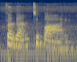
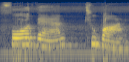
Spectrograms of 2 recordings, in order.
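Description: First: The small words are reduced to weak vowels. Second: Each small word is said fully and clearly. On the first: "فهنا صارت weak form" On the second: "كل واحدة على حدة وبال strong form"

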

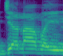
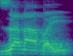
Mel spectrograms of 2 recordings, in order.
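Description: First: The first consonant is a palatal 'j' sound. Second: The first consonant is a dental-alveolar 'dz' sound. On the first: The speaker calls it wrong. "जनाबाई नाही" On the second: The speaker calls it right. "दंतमुलीय उच्चार आहे"

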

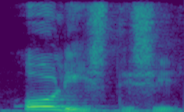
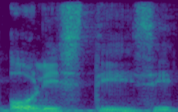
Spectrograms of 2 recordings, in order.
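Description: First: The stress is on the third-to-last syllable. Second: The stress is on the second-to-last syllable. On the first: The speaker calls it right. "la pronuncia corretta sarà olistisi, cioè la parola resta proparossitona" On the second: The speaker calls it wrong. "l'accento dovrebbe cadere sulla penultima"

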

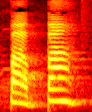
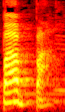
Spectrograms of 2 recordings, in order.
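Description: First: The stress is on the last syllable. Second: The stress is on the first syllable. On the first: It means one's father. "Cuando lleva tilde nos referimos a nuestro padre" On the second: It means a vegetable. "sin tilde diría papa"

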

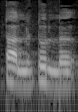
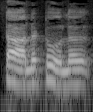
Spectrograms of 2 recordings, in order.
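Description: First: Both words are said with short vowels. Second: Both words are said with long vowels. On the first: The speaker calls it wrong. "ਇਸ ਨੂੰ ਢਲ ਢੁੱਲ ਨਹੀਂ ਕਹਿਣਾ" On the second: The speaker calls it right. "ਇਹ ਪੂਲੇ ਪਦ ਉਚਾਰਨ ਕਰਨੇ ਹੈ"

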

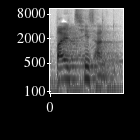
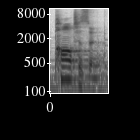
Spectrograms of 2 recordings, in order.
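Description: First: It is said with Korean pronunciation. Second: It is said with British pronunciation. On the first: "Korean pronunciation" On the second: "British pronunciation"

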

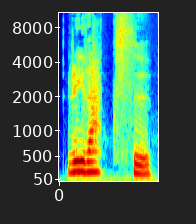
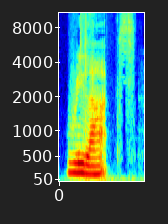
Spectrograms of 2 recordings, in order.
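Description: First: It is lengthened with an added final vowel. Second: It is said as a short English word. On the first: "slightly elongated to fit Japanese pronunciation" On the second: "which is an English word"

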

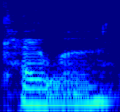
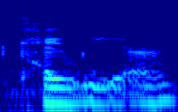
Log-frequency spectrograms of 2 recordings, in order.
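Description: First: No extra vowel sound comes before the final a. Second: An extra vowel sound comes before the final a. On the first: The speaker calls it right. "The I is silent. ... It's Kayla" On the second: The speaker calls it wrong. "It's not pronounced Kaylia"

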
